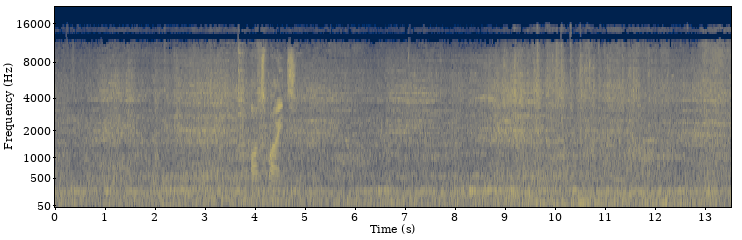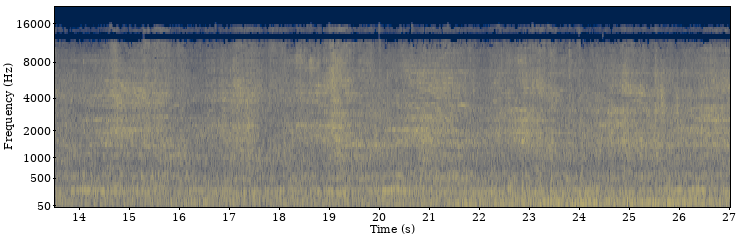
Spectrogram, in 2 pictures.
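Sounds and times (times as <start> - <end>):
freight train rumble: 0.0 - 27.0
train wheels clacking: 8.5 - 27.0.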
